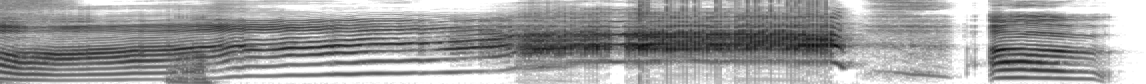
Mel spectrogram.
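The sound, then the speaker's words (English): A person lets out a long, loud, wavering scream that rises and falls, then breaks into a strained cry and a short yelp, a voice mimicking a cartoonish Mario video game scream. “That's another Mario reference. What? The scream? You screaming?”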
